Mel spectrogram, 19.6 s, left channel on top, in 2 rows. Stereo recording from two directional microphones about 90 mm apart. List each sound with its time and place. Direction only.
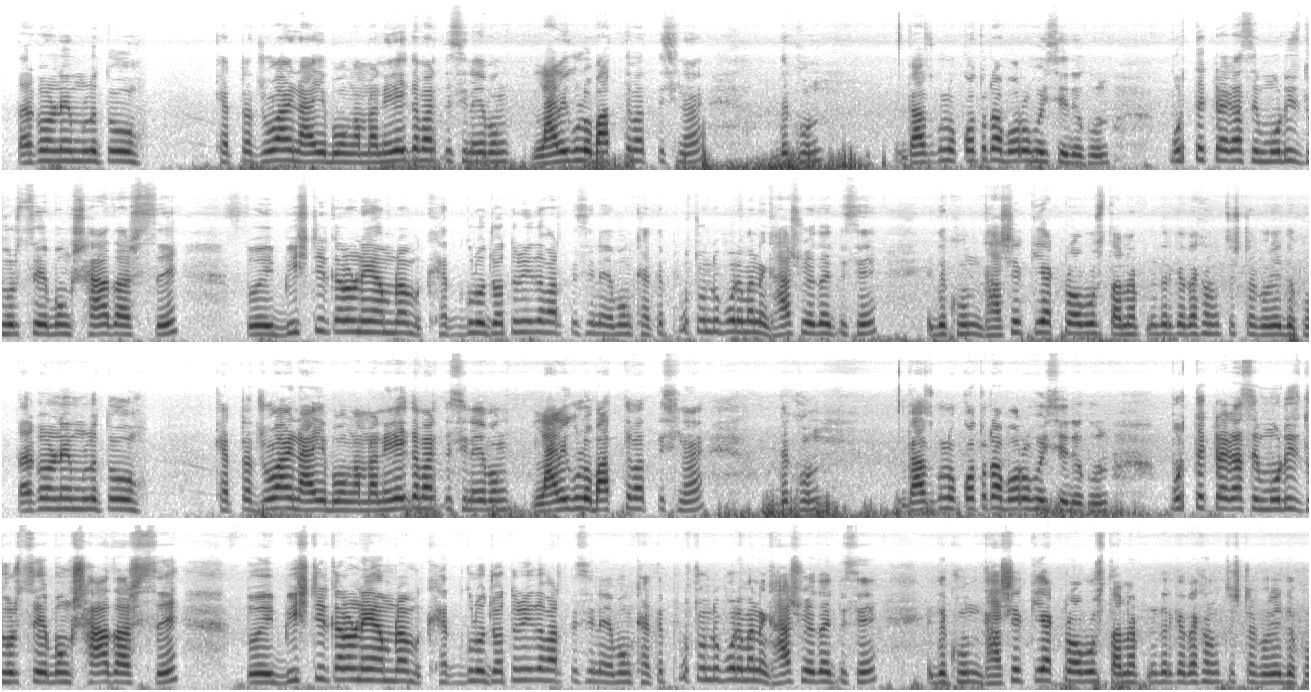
0.1 s speech: 65° left (ahead or behind); by 5.3 s 50° left (ahead or behind)
5.8 s speech: 65° left (ahead or behind)
6.7 s speech: 30° left (ahead or behind)
8.8 s speech: 15° left (ahead or behind); by 13.0 s 30° left (ahead or behind)
13.1 s speech: 55° left (ahead or behind)
13.9 s speech: 30° left (ahead or behind)
15.4 s speech: 40° left (ahead or behind)
16.8 s speech: 45° left (ahead or behind); by 19.2 s 60° left (ahead or behind)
